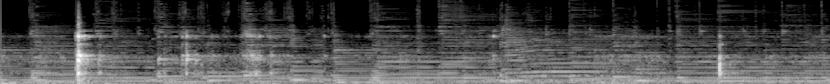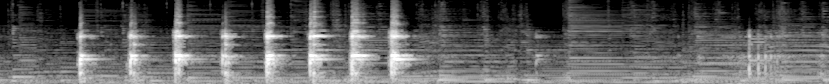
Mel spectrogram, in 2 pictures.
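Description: A hammer tapping on steel with a ringing clink: one strike about half a second in, then a quick run of about eight taps, roughly three a second, near the middle. Background guitar music plays throughout.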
